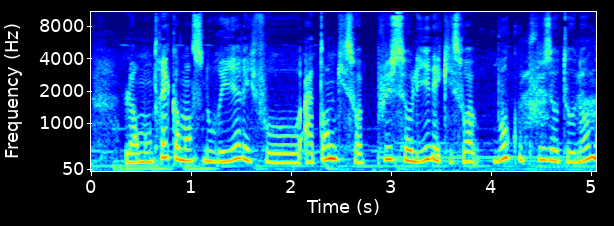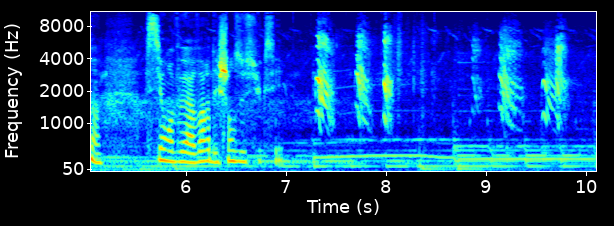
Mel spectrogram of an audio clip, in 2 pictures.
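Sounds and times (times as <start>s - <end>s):
speech: 0.3s - 7.5s
crows cawing: 4.0s - 10.0s.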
